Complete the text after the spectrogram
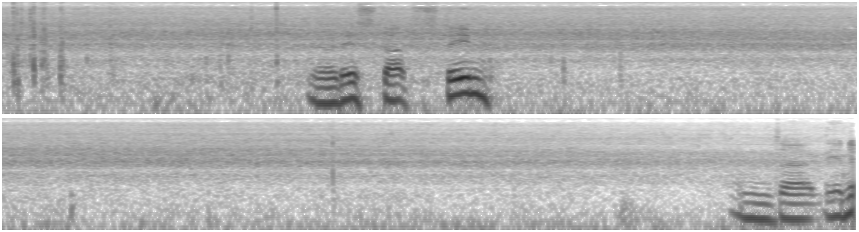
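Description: Steam hisses softly from a heating food pouch.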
